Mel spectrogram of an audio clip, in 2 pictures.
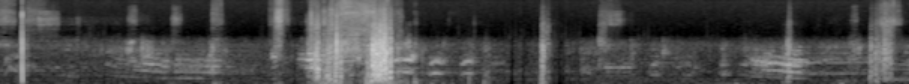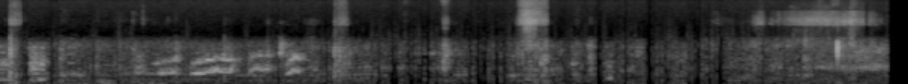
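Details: Laying hens in a henhouse cluck in low, murmuring notes, with one louder squawk near the start; a person speaks briefly.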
